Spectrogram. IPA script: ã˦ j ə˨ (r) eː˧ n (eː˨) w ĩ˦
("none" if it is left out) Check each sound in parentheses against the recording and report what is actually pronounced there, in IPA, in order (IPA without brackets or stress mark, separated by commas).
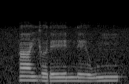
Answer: ɾ, eː˨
